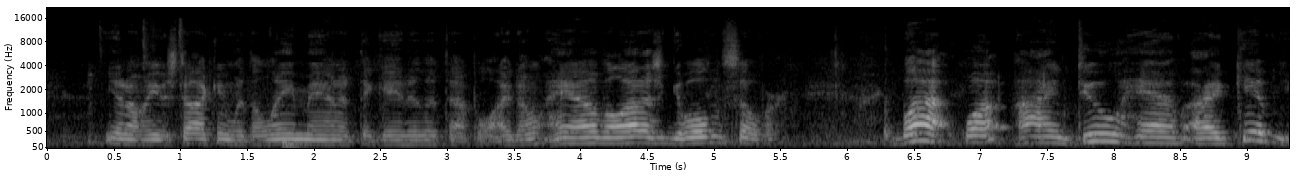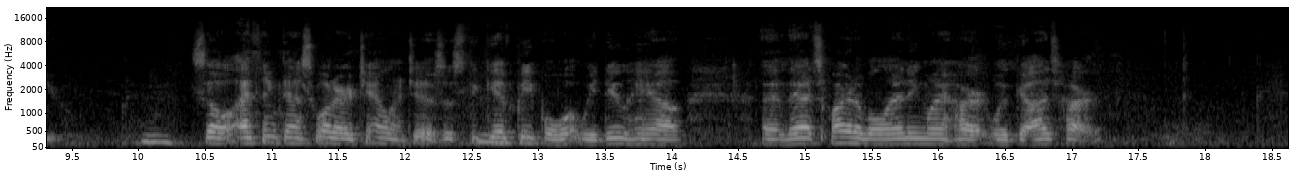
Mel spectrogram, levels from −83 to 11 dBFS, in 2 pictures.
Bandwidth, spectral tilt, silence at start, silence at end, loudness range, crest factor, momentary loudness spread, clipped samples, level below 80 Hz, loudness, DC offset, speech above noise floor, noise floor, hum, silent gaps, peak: 16 kHz; -5.5 dB/octave; 0 s; 0.05 s; 6 LU; 20 dB; 14 LU; under 0.1%; -80 dBFS; -35 LUFS; under 0.1%; 26 dB; -60 dBFS; none; none; -16 dBFS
